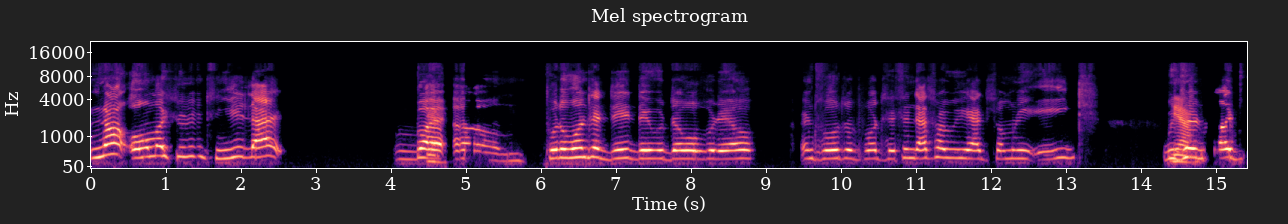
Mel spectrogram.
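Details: Adult woman, an educator and author with cerebral palsy, speaking in a real interview: dysarthria due to cerebral palsy.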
